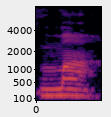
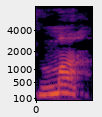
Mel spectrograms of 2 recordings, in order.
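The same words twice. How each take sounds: First: The syllable is said flat, almost with no tone. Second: The syllable is said with the third tone. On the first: It is a particle at the end of a sentence. "This Ma is a flat, in fact, it's almost like no tone" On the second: It means scolding someone for doing wrong. "Number three is ma"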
